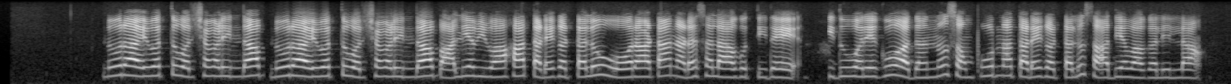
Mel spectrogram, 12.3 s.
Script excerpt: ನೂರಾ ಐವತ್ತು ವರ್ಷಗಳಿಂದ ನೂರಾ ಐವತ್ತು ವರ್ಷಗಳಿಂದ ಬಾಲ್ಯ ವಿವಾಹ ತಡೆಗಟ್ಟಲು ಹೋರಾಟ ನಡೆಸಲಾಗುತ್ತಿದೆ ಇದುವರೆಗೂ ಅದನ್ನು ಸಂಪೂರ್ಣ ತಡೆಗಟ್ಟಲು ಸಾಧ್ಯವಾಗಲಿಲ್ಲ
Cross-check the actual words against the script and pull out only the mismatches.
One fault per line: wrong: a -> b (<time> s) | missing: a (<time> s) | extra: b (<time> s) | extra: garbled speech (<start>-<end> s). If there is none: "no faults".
no faults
